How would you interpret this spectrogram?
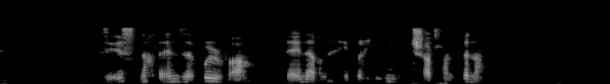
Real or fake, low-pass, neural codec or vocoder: real; 5.4 kHz; none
